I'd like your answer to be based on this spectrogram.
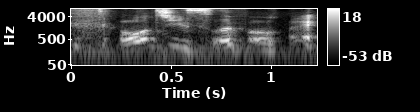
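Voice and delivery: high, laughing, whispered mock stern tone.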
